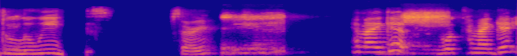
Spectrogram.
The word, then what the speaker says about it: Luigi's: It's pronounced Luigi's.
